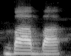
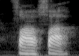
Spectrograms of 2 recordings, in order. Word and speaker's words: baba: Yes, because B in the Gikuyu language is the fa sound. And you may find yourself saying baba. No, it is fa fa.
